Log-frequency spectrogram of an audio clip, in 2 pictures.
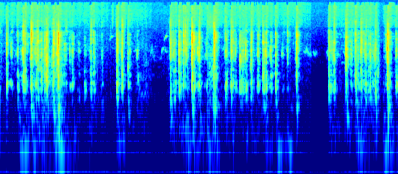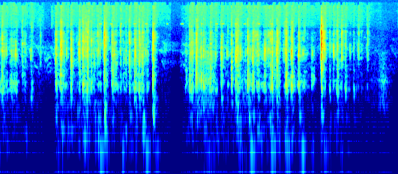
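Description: Loud, rapid typing on a computer keyboard comes in several bursts of close, clattering keystrokes separated by short pauses, with no talking.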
